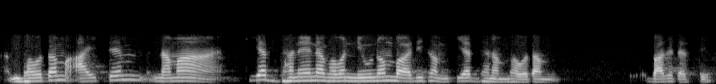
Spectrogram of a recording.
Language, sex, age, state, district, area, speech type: Sanskrit, male, 18-30, West Bengal, South 24 Parganas, rural, conversation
